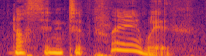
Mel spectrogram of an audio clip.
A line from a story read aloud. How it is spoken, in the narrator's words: exclaimed Martha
